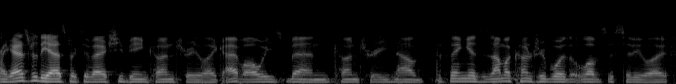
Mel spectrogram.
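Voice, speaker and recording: Fairly even intonation from a male speaker at medium pitch. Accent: American. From rural northern Michigan, US. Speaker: gamer streamer. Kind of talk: casual gameplay chat.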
